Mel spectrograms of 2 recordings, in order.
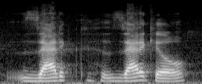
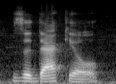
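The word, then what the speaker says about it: Zadkiel: It says Archangel Zad Zadakil. I pronounced that wrong. Zadakiel.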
